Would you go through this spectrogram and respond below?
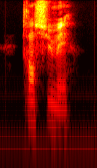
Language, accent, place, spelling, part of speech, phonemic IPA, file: French, France, Lyon, transhumer, verb, /tʁɑ̃.zy.me/, LL-Q150 (fra)-transhumer.wav
- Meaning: 1. to move livestock according to transhumance 2. to move according to transhumance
